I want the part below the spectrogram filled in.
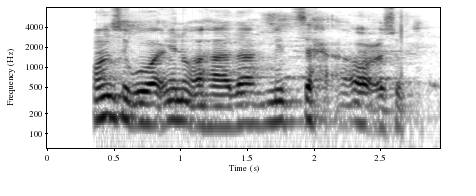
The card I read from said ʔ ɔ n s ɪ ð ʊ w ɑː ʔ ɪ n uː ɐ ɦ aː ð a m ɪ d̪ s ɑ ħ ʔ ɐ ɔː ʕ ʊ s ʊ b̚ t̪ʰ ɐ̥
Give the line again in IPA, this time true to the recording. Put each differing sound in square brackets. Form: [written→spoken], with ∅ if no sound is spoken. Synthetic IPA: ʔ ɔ n s ɪ [ð→ɣ] ʊ w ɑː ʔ ɪ n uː ɐ ɦ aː ð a m ɪ d̪ s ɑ ħ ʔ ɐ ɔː ʕ ʊ s ʊ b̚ t̪ʰ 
